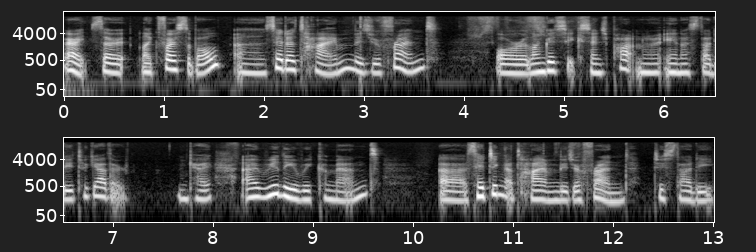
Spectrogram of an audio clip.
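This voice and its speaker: A woman of medium pitch speaks fairly slowly with a Japanese accent and ordinary pitch variation in a very clean recording with a silent background. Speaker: language learning advisor and English coach. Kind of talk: podcast monologue.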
